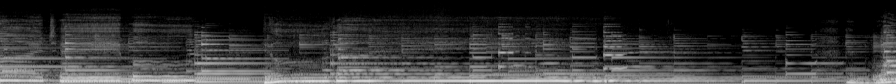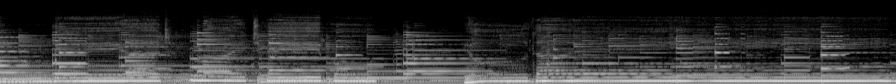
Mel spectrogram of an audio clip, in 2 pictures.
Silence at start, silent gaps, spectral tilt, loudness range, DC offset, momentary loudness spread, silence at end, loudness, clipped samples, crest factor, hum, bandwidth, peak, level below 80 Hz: 0 s; none; -8 dB/octave; 5 LU; 2%; 10 LU; 0 s; -17 LUFS; under 0.1%; 14 dB; none; 9 kHz; -2 dBFS; -36 dBFS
